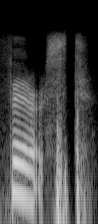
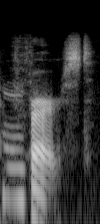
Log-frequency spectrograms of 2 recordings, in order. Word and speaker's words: first: can you repeat first first yeah it almost has an e sound too so it's like an er first first nice that was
